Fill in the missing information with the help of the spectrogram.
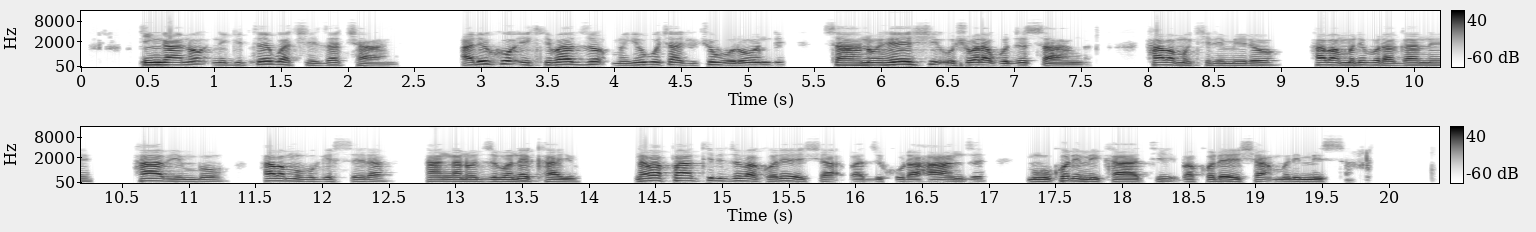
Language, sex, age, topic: Rundi, male, 36-49, agriculture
